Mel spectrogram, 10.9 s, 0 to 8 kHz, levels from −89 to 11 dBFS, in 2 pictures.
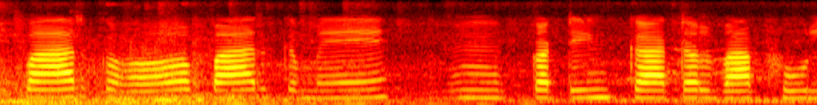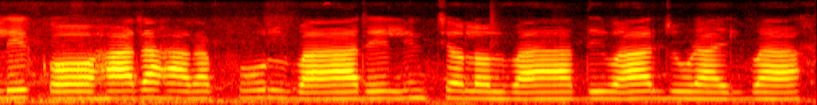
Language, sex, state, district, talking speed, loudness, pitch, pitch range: Bhojpuri, female, Uttar Pradesh, Deoria, 105 wpm, -17 LUFS, 210 Hz, 200-220 Hz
